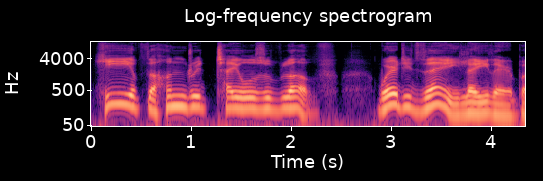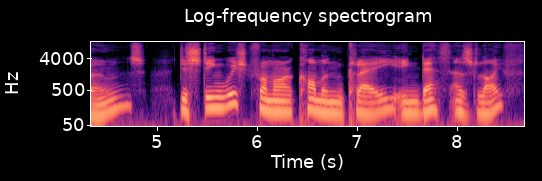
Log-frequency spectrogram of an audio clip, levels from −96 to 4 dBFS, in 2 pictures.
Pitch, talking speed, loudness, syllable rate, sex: 140 Hz, 145 wpm, -17 LUFS, 3.7 syllables/s, male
